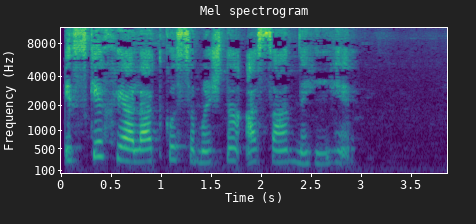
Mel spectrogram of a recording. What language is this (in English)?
Urdu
